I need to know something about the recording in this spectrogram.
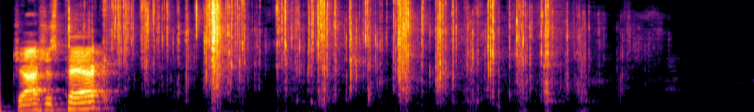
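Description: Foil wrappers crinkle and rustle as packs are torn open.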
